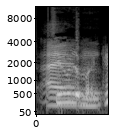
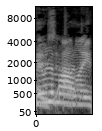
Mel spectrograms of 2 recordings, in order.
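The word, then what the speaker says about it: Dúlamán: I'm not sure 100% how to pronounce it, but I know it is by the Sleeve League Distillery Company. Dooleman, I think, is how they actually pronounce it. – Dooleman, yes, that's Dooleman, it.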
